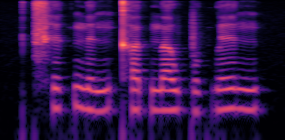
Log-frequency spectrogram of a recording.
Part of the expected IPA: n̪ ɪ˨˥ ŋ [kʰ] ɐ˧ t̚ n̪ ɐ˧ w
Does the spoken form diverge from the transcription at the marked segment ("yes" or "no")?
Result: no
